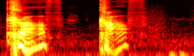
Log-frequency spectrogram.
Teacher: Kaf, which also is a little bit more guttural sound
